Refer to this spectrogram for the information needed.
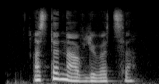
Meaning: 1. to stop, to come to a stop, to pause, to pull up 2. to put up, to stop, to stay 3. to dwell on 4. to decide in favor, to decide on, to settle on 5. passive of остана́вливать (ostanávlivatʹ)
- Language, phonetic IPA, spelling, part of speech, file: Russian, [ɐstɐˈnavlʲɪvət͡sə], останавливаться, verb, Ru-останавливаться.ogg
